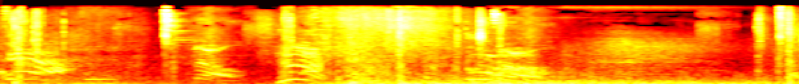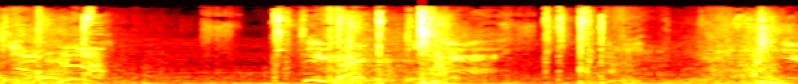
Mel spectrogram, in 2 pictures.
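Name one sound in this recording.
A creature screeches in sharp, wavering cries.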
